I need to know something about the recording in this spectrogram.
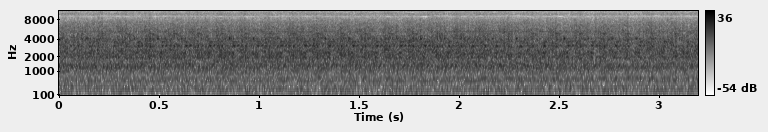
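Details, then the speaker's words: John Deere 9230 tractor, nine-liter diesel after a complete rebuild (pistons, liners, new camshaft) following blow-by and turbo concerns: dense, even diesel clatter at steady idle with no knock or miss; normal idle. "we got the engine back in the 9230 that had the engine problems and rebuilt the engine complete rebuild on this engine pistons liners new camshaft"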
